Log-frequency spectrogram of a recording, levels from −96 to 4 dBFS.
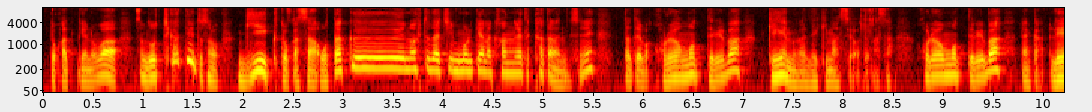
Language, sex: Japanese, male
